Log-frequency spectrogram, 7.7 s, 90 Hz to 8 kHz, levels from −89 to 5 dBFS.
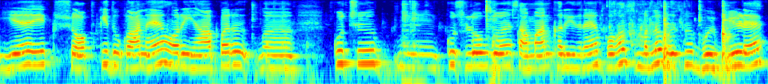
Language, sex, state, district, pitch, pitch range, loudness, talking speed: Hindi, female, Haryana, Jhajjar, 230 Hz, 220-255 Hz, -18 LUFS, 195 wpm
